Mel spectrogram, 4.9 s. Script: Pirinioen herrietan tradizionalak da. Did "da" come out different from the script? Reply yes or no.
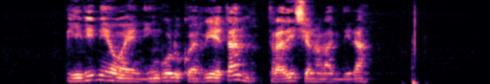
yes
